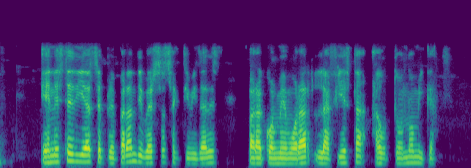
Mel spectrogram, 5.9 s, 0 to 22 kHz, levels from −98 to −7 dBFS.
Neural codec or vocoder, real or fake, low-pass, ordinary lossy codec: none; real; 7.2 kHz; Opus, 24 kbps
